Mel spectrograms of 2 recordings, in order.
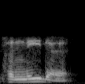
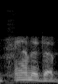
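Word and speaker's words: Panida: And don't say the word Panita. It doesn't rhyme with Anita. So come out to the Panada because it rhymes with Canada.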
